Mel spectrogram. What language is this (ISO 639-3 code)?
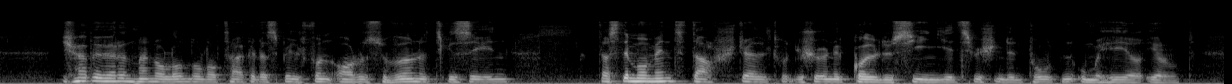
deu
